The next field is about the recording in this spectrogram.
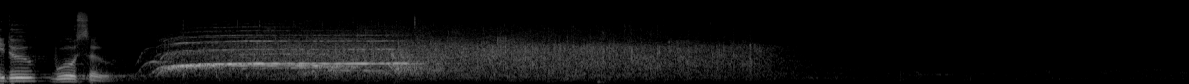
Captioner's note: applause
